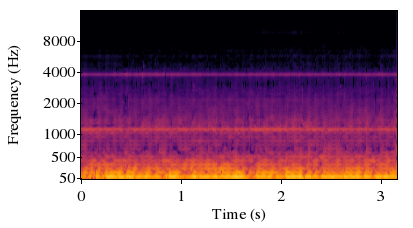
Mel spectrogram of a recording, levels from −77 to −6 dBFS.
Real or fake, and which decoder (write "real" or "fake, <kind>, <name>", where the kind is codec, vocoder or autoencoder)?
fake, vocoder, BigVGAN v2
